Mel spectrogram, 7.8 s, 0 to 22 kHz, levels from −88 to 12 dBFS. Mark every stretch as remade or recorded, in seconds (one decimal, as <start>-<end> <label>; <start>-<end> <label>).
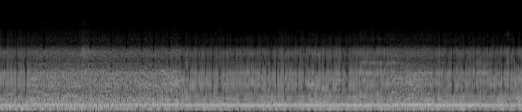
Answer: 0.0-0.5 remade; 0.5-2.7 recorded; 2.7-5.9 remade; 5.9-6.5 recorded; 6.5-7.8 remade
